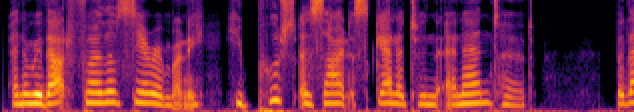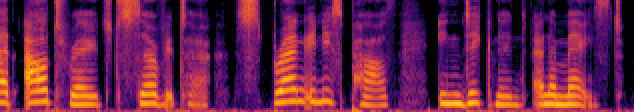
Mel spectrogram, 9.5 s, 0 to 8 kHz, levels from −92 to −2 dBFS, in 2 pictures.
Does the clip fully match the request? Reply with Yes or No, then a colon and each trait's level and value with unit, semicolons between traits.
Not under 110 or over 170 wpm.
Yes: average, 140 wpm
